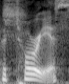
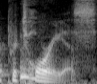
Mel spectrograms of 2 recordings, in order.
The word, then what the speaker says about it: Pretorius: no it's the pictorial dr. Pretorius Pistorius let me make sure because I kind of say it wrong sometimes yeah but it's a dr. Pretorius yeah and because dr.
